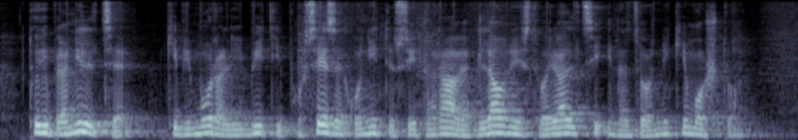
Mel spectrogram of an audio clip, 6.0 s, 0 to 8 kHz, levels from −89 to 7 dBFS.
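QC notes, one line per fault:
Throughout, resampler restarted on every block. A tick recurs every 100 ms, a steady 10 Hz pattern heard only while speech is present. Each block was converted separately, likely from 48 kHz down to 16 kHz, so every block edge lacks its real neighbouring samples and leaves a small error.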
